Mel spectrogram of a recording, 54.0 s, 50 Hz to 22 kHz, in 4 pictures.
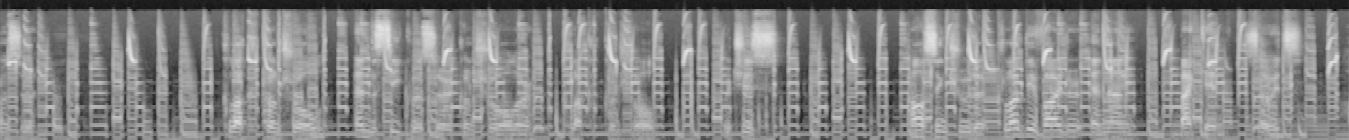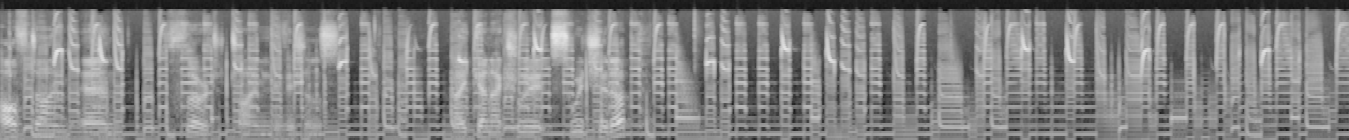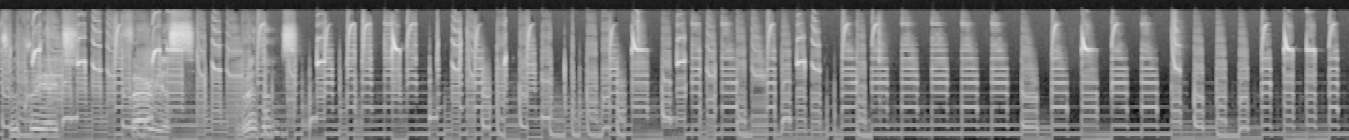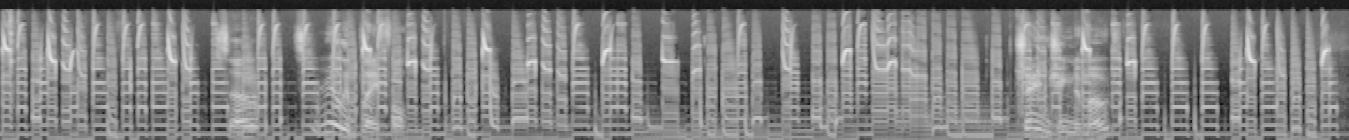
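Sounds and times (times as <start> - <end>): low bass notes: 0.0 - 36.0, 37.2 - 53.8
steady held synth tone: 0.0 - 53.9
short pitched synth notes: 2.1 - 32.0.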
